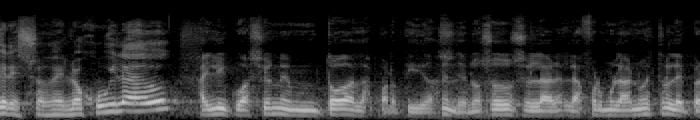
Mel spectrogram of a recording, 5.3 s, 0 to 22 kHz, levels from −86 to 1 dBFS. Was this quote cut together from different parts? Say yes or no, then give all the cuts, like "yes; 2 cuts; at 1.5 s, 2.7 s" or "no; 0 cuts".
yes; 1 cut; at 3.3 s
